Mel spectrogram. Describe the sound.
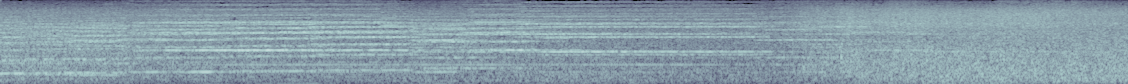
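Ocean waves break on a beach with sharp reefs, a steady, broad rushing wash with no clear pauses that swells slightly louder toward the end.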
